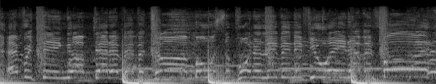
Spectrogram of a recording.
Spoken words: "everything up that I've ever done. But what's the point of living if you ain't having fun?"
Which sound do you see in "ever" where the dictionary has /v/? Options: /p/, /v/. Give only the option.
/v/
